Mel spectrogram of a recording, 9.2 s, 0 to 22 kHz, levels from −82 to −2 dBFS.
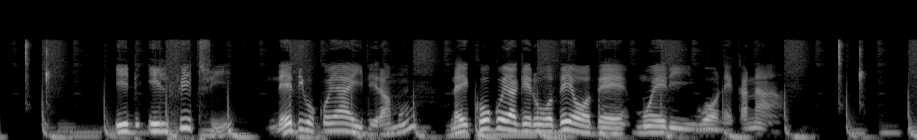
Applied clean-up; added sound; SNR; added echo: classical method Wiener filter.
